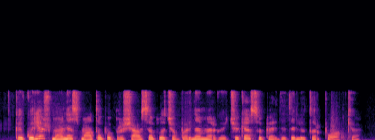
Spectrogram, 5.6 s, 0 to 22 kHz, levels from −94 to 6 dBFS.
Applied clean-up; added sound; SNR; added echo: neural separator model SepFormer DNS4.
